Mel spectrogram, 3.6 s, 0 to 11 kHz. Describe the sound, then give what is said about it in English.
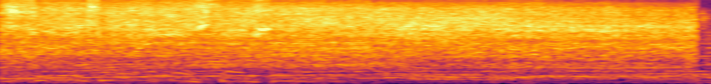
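A car engine drones loudly, its pitch rising and dipping as the car turns the corner off Carmichael Road onto the I-85 Parkway, with a steady broad roar of road noise throughout. “As she turns the corner off Carmichael Road on the I-85 Parkway, getting ready to pull into the radio station.”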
